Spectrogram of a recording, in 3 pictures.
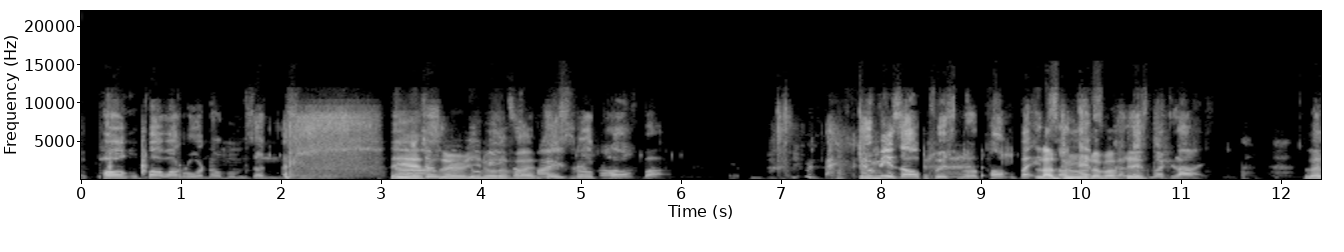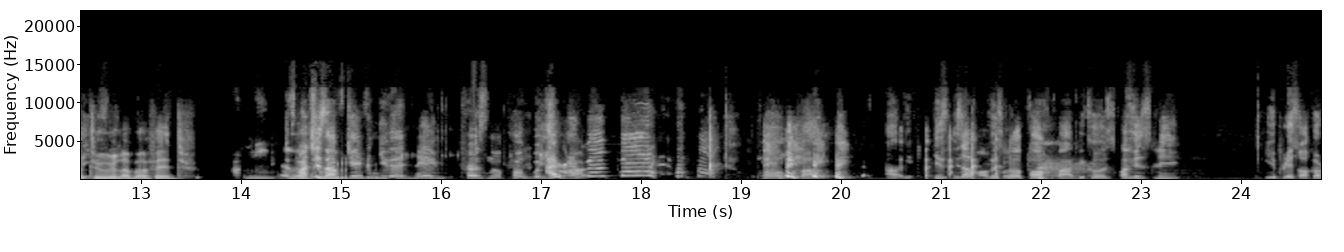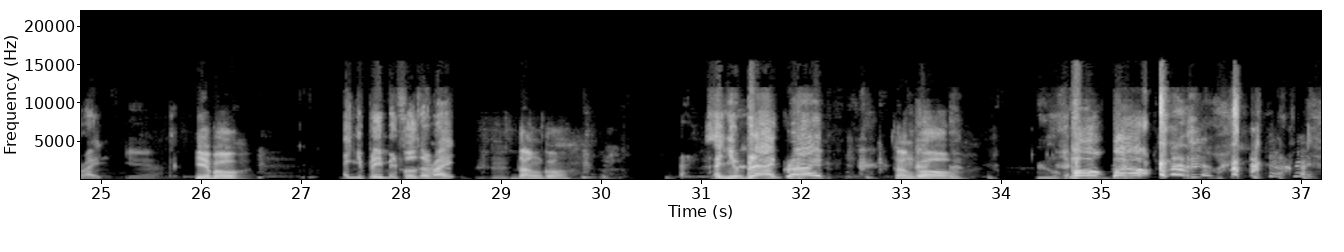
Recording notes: Keeps breathing close to the mic. We humbly apologize for the technical issues.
